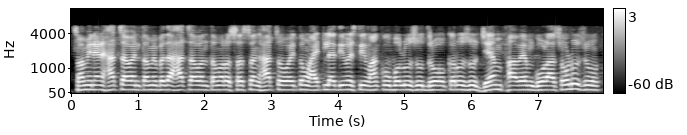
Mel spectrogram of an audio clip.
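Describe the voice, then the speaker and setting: A man's voice: fairly high pitch, completely flat delivery, quick pace, clean tone, in a large hall, close to an everyday voice. A man voicing a proud, scornful male scholar in a devotional story, defiant and boastful. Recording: dull lo-fi recording.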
